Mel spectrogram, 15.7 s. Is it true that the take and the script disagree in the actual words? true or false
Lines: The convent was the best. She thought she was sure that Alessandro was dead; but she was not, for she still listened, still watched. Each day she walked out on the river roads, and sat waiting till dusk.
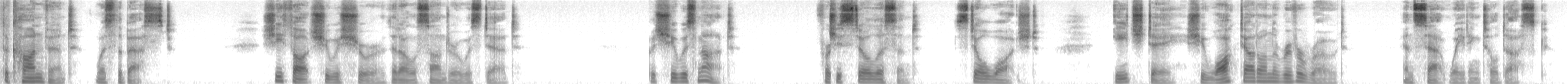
true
